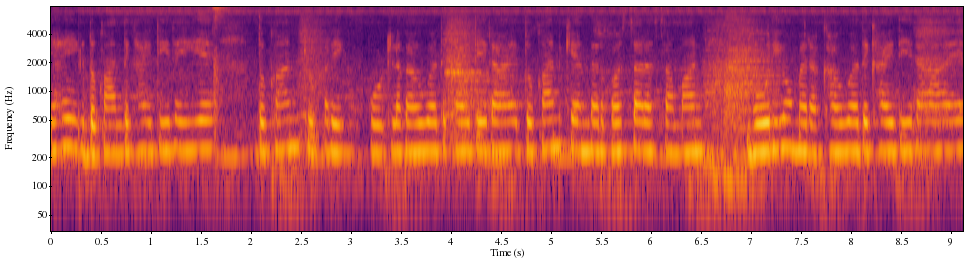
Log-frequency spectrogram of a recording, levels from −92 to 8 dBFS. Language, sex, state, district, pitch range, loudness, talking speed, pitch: Hindi, female, Uttar Pradesh, Jalaun, 230-240 Hz, -17 LUFS, 210 wpm, 235 Hz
